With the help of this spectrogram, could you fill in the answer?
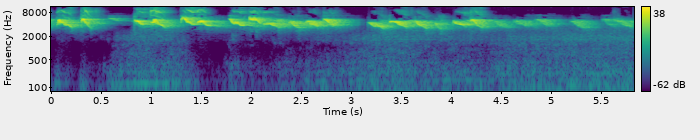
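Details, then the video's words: A white-eye sings on 3 November 2022, a fast, continuous run of high, thin chirps and twittering notes in bursts of about a second, with faint room noise below. "Mata Puteh Buka Sing"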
